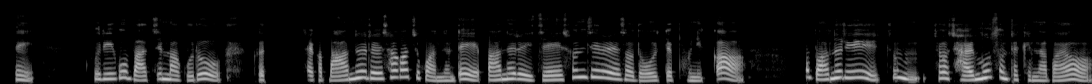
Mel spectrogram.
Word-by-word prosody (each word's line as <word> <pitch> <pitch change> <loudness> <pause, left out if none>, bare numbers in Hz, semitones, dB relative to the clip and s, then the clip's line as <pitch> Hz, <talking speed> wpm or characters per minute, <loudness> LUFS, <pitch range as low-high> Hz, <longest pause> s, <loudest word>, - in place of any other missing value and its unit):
네. 215 -2 -2 0.6
그리고 255 +5 0
마지막으로 210 0 0 0.3
그 - - -5 0.4
제가 195 -2 -3
마늘을 265 +9 +3
사 325 +5 0
가지고 310 -10 0
왔는데 185 +5 0
마늘을 230 +3 +3
이제 200 +2 -1
손질을 330 -4 +2
해서 225 -4 0
넣을 170 +1 -1
때 190 +1 -5
보니까 185 +9 0 0.6
아 330 - -1
마늘이 290 0 +3
좀 290 -5 +1
제가 280 0 +1
잘못 230 +9 +4
선택했나 210 - -2
봐요. 185 +1 0
230 Hz, 290 characters per minute, -23 LUFS, 195-280 Hz, 0.6 s, 잘못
